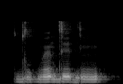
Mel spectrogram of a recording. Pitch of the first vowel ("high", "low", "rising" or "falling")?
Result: low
